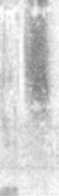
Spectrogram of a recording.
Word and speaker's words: Ute: listen to that and they think you're from Brooklyn and you're talking about Utes. I'm serious. Ute is spelled U-T-E.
